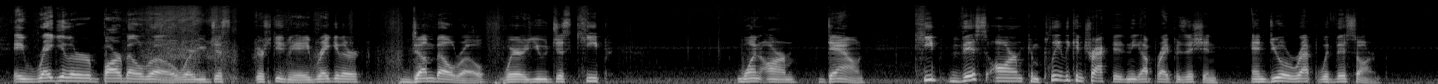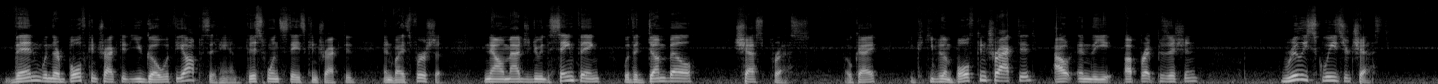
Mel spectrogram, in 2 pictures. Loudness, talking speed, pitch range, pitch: -25 LUFS, 170 wpm, 105-140 Hz, 125 Hz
